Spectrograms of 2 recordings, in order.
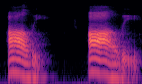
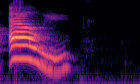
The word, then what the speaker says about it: Alli: seven eight oh and let me tell y'all how to pronounce my name ah me Olly Olly nah-ah nah-ah but ah ah ah are you Trey Songz Olly Olly yes not all me not Ali oh I mean you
